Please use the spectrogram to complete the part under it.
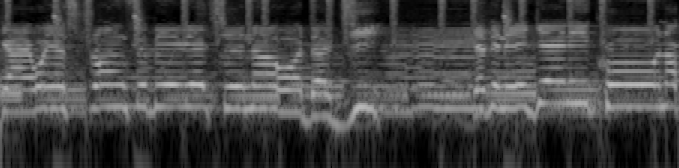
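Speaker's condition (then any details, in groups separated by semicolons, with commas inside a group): No condition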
